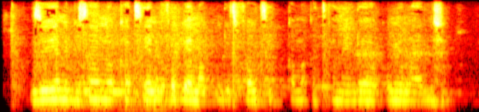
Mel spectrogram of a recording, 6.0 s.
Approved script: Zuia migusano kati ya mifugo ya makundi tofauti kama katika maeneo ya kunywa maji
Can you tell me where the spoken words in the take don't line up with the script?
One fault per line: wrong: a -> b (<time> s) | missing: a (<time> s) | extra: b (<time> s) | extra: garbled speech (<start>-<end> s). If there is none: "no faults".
no faults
